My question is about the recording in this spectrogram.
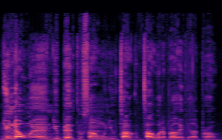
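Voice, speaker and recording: A man's voice: medium pitch, quick pace, a little mellow. A man leading a casual bible discussion, emphatic and preachy, mixing in street slang. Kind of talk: casual bible study chat.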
